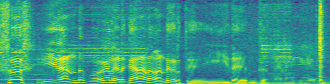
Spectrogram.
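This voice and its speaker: A man's voice: mid-range voice, a little slow, lightly acted. A man with a Thiruvananthapuram accent playing an easygoing, grumbling taxi driver in a radio drama. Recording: clear car and traffic noise.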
